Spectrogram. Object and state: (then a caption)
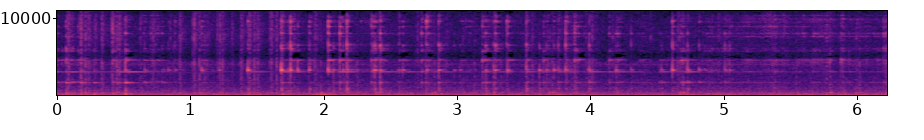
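Glass vase. A tall, hollow, empty clear glass vase with an etched pattern is held in both hands and tapped with long painted fingernails, with a pink bath bomb resting on its top opening. Many quick, light clinks ring out with a bright glassy tone over a low rumbling background.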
